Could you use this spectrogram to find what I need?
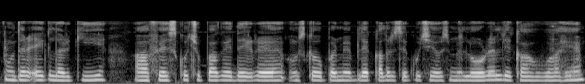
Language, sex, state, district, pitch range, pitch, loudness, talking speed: Hindi, female, Arunachal Pradesh, Longding, 185-200 Hz, 190 Hz, -16 LUFS, 245 wpm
